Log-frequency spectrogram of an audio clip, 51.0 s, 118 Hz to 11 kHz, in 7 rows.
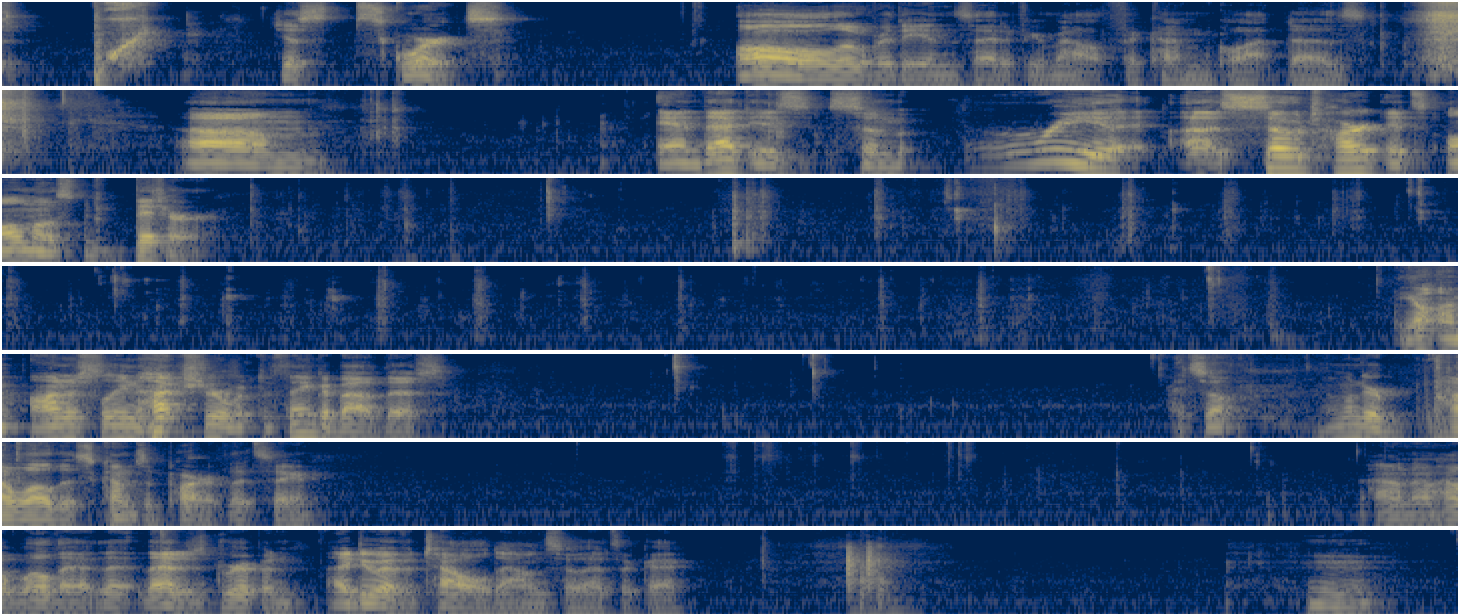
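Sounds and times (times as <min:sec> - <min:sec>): person chewing: 0:18.2 - 0:28.1.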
